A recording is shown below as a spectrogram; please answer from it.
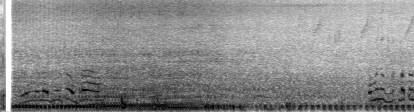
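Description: A motorcycle engine runs steadily nearby, a low throbbing drone that carries on throughout while people talk over it.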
